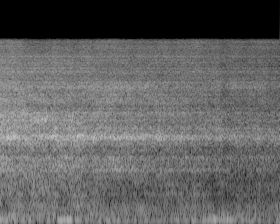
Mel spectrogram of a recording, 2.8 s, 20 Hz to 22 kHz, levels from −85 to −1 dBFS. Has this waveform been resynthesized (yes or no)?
yes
